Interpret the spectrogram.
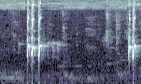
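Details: Yellow-vented bulbul calling to males, a recording used as a trapping lure: a quick cluster of three bright chattering notes near mid-pitch, then a long quiet gap before a second short burst at the end.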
